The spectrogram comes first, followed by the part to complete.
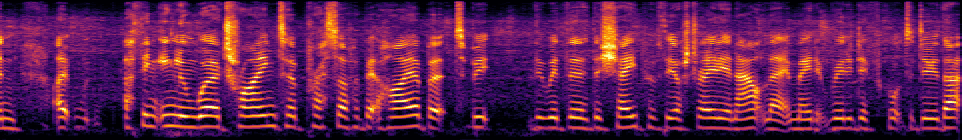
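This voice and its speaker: Amid noticeable background noise, a woman at medium pitch talks fairly quickly in a monotone, flat way. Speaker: former international hockey player, TV pundit. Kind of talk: TV sport analysis.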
